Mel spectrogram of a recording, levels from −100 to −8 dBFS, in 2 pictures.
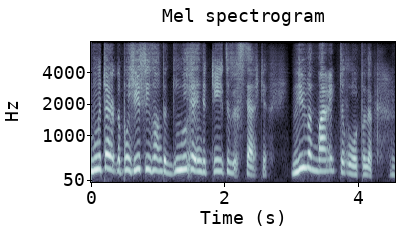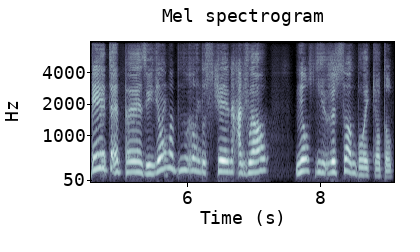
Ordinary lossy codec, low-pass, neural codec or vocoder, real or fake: none; none; codec, 16 kHz, 0.5 kbps, FreqCodec, larger model; fake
